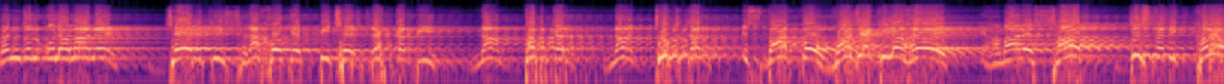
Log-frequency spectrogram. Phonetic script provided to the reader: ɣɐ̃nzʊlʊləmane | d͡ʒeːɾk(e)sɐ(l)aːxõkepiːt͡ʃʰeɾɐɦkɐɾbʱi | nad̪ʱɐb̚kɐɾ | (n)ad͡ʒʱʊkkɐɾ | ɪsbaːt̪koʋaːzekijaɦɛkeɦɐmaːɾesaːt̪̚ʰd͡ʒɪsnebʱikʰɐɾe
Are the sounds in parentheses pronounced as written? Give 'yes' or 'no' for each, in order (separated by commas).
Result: no, yes, yes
